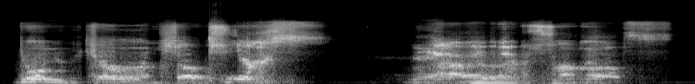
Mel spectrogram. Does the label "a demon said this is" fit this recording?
Yes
